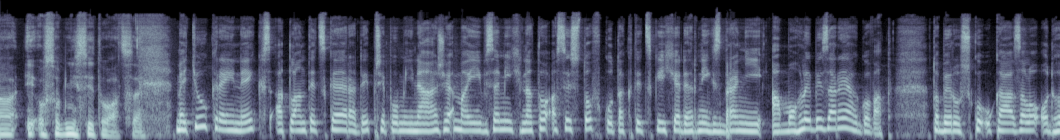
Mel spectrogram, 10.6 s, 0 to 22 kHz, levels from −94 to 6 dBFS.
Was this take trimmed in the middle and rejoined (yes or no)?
yes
